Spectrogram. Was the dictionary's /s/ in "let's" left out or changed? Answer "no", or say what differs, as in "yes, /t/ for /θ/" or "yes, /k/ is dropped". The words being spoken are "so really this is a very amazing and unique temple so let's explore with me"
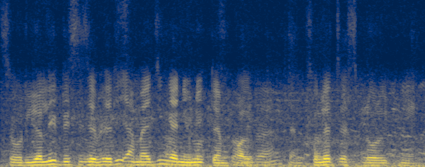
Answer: yes, /s/ is dropped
